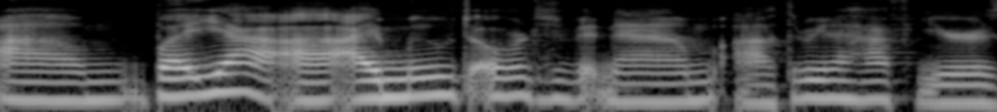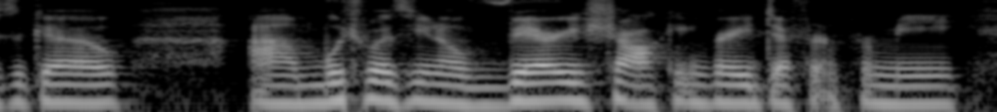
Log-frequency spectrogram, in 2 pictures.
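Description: Talking at a fairly quick pace with a Canadian accent, a woman uses an unremarkable speaking voice, fairly low in pitch, with fairly even intonation. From Vancouver, western Canada. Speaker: startup founder and CEO. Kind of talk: interview.

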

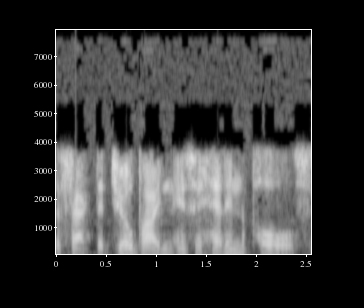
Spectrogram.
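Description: A man speaks at a moderate pace. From Vermont, Burlington. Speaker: caller. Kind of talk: call-in comment. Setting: phone call.

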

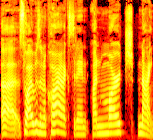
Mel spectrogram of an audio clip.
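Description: A woman with an American accent speaks in an ordinary speaking voice. Her pitch is fairly high, with ordinary variation. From New Jersey, Jersey Shore. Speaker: actress and comedian. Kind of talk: casual chat.

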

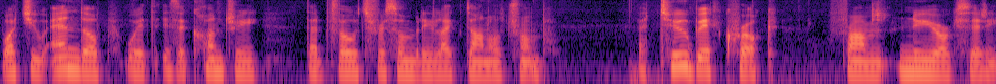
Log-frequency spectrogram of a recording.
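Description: A woman with an Irish accent speaks at a moderate pace and a fairly low pitch, with fairly even intonation. The recording is very clean with a silent background and a dry, close sound with no echo. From Ireland. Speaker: podcast co-host, Irish emigrant returned from US. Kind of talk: casual conversational discussion.

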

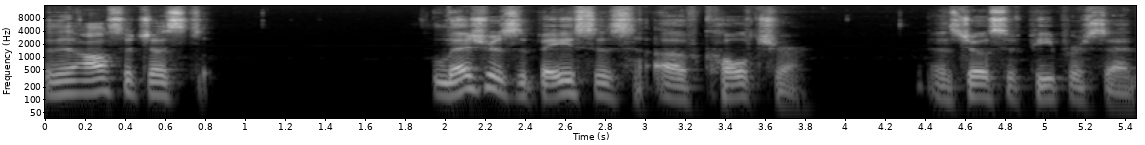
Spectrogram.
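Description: A man with an American accent and vocal fry, lively intonation, a moderate pace and long, frequent pauses, on a very clean recording over a silent background. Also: medium pitch for a man. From United States. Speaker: teacher at an international school, podcast co-host. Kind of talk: casual discussion.

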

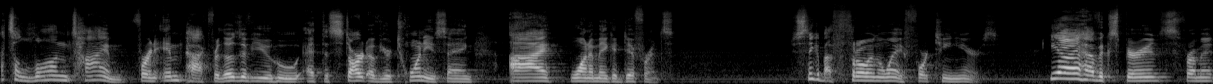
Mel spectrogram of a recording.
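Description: A man's fairly high-pitched, unremarkable speaking voice at a moderate pace, with lively intonation, on a very clean recording with a silent background. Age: 30s. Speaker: pastor or church group teacher. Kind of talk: sermon-style teaching talk to a group.

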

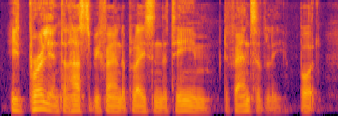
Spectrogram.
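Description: Against a quiet background, a man with an Irish accent speaks fairly quickly in a very deep, low voice with ordinary pitch variation. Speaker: rugby journalist. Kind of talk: casual chat. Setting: studio.

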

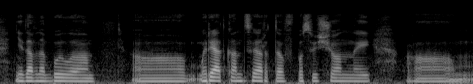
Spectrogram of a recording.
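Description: Very slow speech from a woman with a very deep, low pitch and fairly even intonation, over a quiet background. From Tatarstan, Russia (Nizhnekamsk). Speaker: pop and opera singer. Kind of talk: radio interview. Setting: radio studio.

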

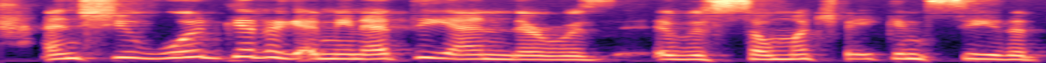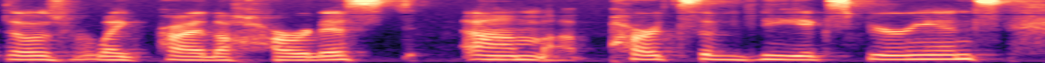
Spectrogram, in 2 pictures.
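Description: A woman's ordinary speaking voice at medium pitch, fairly quick pace, lively intonation, very even loudness and hardly any pauses. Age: 40s. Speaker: lifestyle blogger. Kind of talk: casual chat.

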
